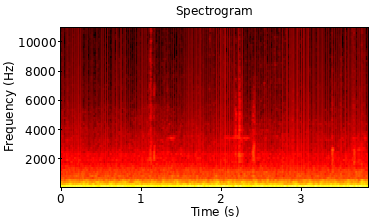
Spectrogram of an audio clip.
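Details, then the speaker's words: 2007 Ford F-150 5.4 V8 4WD, test drive: deep droning hum from about 25–30 mph, louder when turning left and not right, pointing to a worn driver's side front wheel bearing. "let's go test ride and you can hear the humming noise already a little bit when you go to about 25 30."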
